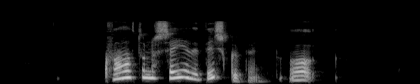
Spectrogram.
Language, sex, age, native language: Icelandic, female, 30-39, Icelandic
